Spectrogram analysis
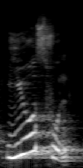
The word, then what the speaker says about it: useful: This also pronounced as useful.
